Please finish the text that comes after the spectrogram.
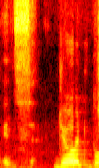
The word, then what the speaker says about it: Jodhpur: I'm having fun, and I want to ask you how to pronounce this. Jodhpur. Jodhpur. Jodhpur. It's Jodhpur.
